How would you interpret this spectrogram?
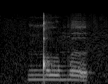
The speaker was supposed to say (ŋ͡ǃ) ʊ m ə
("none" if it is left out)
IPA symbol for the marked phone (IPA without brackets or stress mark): ŋ͡ǃ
